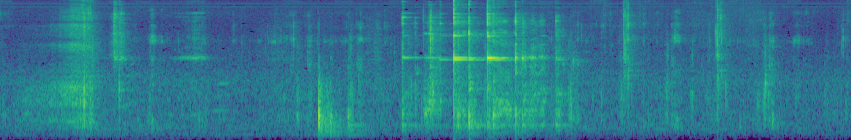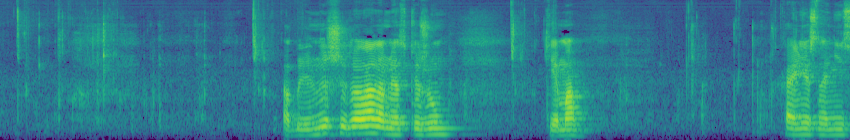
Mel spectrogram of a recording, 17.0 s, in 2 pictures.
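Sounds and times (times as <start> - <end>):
chewing and mouth sounds: 2.6 - 3.2, 5.6 - 11.4, 13.6 - 14.0, 14.6 - 16.4
metal spoon clinking on mug: 4.0 - 5.7.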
